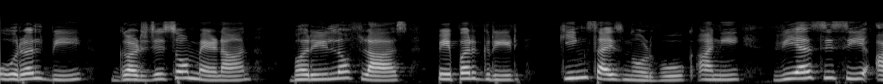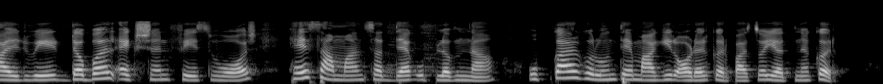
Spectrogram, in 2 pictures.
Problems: background sounds at intervals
